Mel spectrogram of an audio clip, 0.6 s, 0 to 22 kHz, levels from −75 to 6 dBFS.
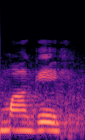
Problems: constant background noise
